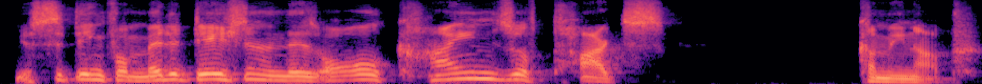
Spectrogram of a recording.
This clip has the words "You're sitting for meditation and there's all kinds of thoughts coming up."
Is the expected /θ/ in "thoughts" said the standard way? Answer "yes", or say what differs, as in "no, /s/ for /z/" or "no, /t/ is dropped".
no, /t/ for /θ/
